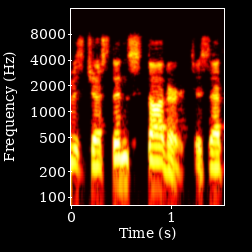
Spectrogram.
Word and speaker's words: Stoddart: special guest here today his name is Justin Stoddard is that how you pronounce it right says perfect act perfect wonderful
